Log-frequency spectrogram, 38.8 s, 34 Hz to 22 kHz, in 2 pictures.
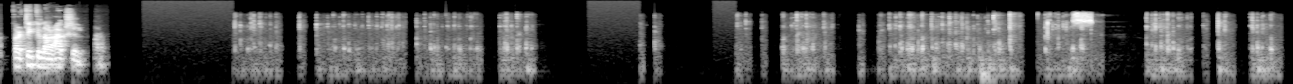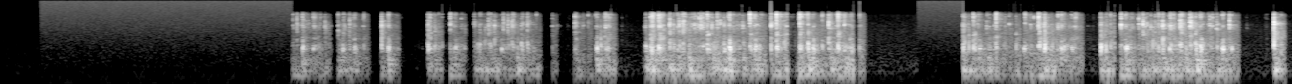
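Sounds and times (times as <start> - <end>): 
speech: 0.2 - 1.6
computer keyboard typing: 3.5 - 8.1, 11.1 - 16.4, 17.2 - 19.2, 23.8 - 32.4, 33.8 - 38.7.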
